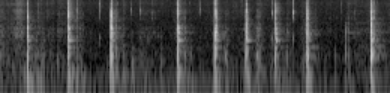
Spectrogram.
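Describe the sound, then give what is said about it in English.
A series of about nine sharp, crisp clacks as teeth bite down on a hard object, a Flip Grip, during a bite test, coming in a loose, slightly uneven rhythm with no talking. “Let's hear it on my teeth.”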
